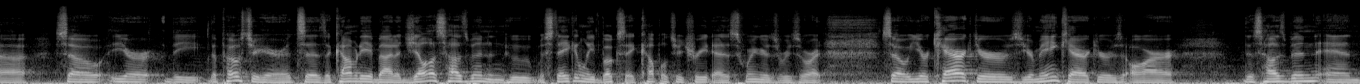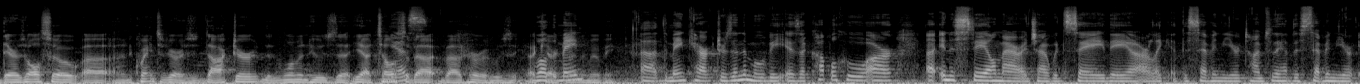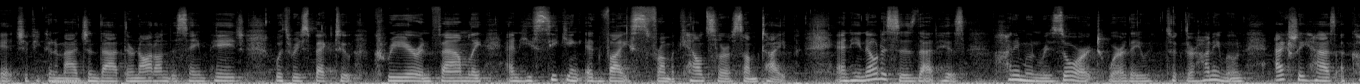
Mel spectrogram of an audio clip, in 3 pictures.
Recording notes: Join VoiceAmerica as we Broadcast LIVE form the American Film Market! Over 8,000 industry leaders converge in Santa Monica for eight days of deal-making, screenings, seminars, networking and parties.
